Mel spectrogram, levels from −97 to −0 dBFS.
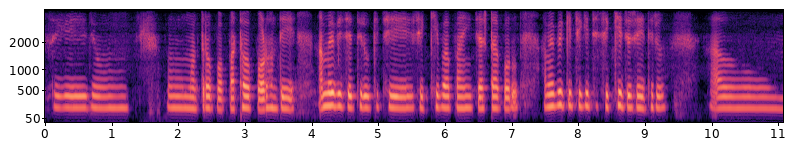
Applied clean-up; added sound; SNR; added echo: neural mask model Resemble Enhance denoiser.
